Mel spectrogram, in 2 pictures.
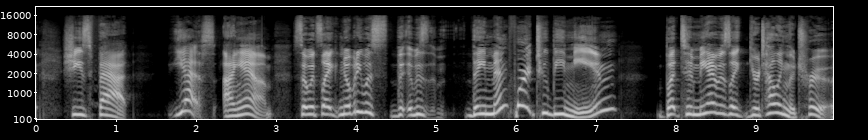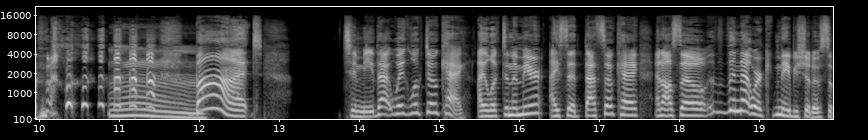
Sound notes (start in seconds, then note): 10.0 laughter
